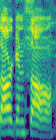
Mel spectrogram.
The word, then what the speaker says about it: Arkansas: Oh, it is pronounced Arkansas. Why is it spelled like that? That is not how you spell Arkansas.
